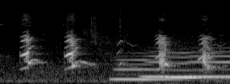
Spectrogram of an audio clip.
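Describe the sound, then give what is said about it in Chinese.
Short, sharp yips and barks from a dog brought home, four bursts in all, with a steady whining tone running beneath the last two. “怎么有狗叫啊？”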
